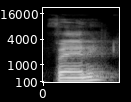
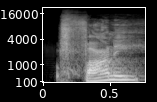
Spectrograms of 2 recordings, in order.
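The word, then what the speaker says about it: Fani: it up when we how did you pronounce it just now uh fonnie no you said fanny fonnie has a fanny if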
